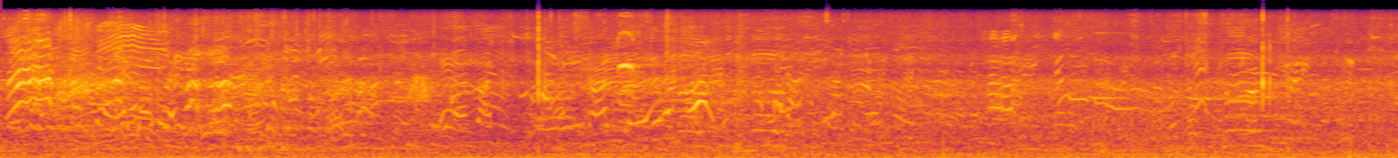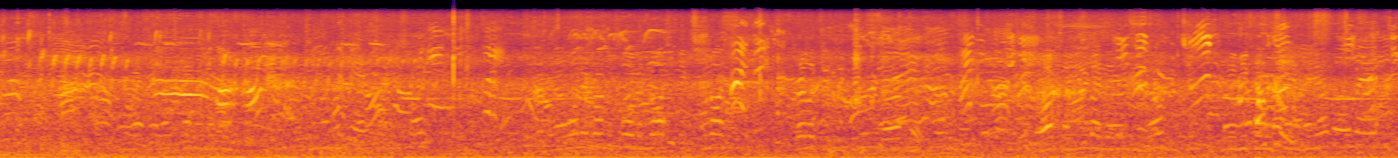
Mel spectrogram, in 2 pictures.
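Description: Adults talk nearby in a relaxed way.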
